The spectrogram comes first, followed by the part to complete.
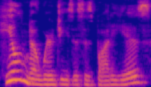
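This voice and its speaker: A woman puts on a character voice with a very deep, low pitch. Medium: read story.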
